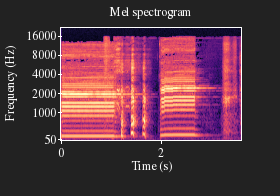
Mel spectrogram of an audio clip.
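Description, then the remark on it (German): A normal car horn, altered and pitched lower, honks deep and buzzy in a long steady blast, then a few short choppy beeps, then a second sustained blast, ending with a brief noisy rush. “Okay, eine normale Hupe nehmen und die... Verfremden einfach. Und tiefer machen.”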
